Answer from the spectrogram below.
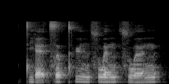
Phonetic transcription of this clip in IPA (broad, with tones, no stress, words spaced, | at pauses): t̪jɛ̰˨˩t͡sɤ˦t̪ʰy˥˩nswə˥n t͡swə˧˥n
